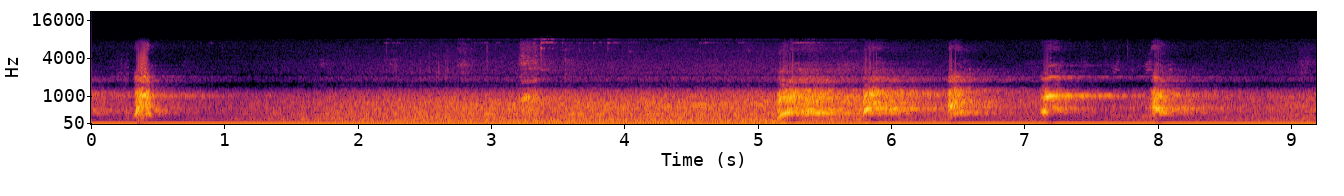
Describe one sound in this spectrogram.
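Dogs bark sharply with a hollow echo.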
